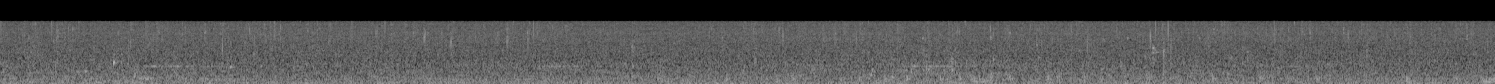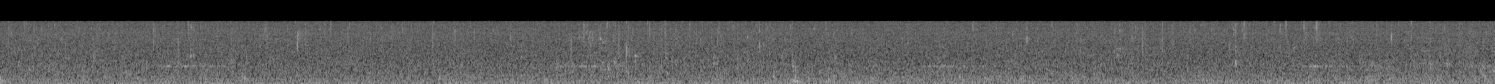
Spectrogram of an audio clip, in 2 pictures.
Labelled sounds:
28.0	28.3	invertebrate grinding on or near the hydrophone, 0.78 to 0.91 kHz

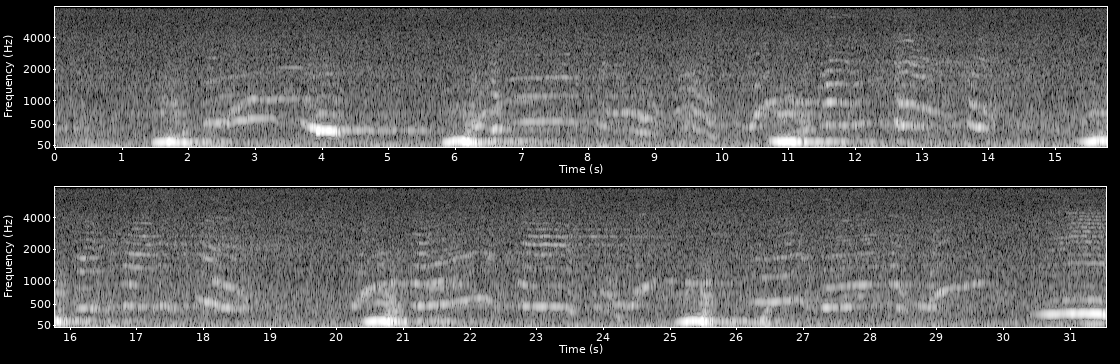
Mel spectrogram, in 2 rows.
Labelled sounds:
2.6	3.7	humpback whale, 0.80 to 2.2 kHz
6.5	7.8	humpback whale, 0.80 to 1.8 kHz
9.4	9.9	humpback whale, 0.96 to 2.0 kHz
10.5	12.0	humpback whale, 0.80 to 2.5 kHz
12.6	14.0	humpback whale, 0.80 to 2.7 kHz
16.1	16.5	humpback whale, 0.80 to 1.8 kHz
16.8	18.6	humpback whale, 0.80 to 3.6 kHz
20.4	22.2	humpback whale, 0.80 to 2.8 kHz
22.8	24.8	humpback whale, 0.80 to 3.7 kHz
26.6	28.1	humpback whale, 0.80 to 1.9 kHz
29.0	29.5	humpback whale, 0.80 to 0.96 kHz
30.8	31.5	humpback whale, 1.4 to 3.6 kHz

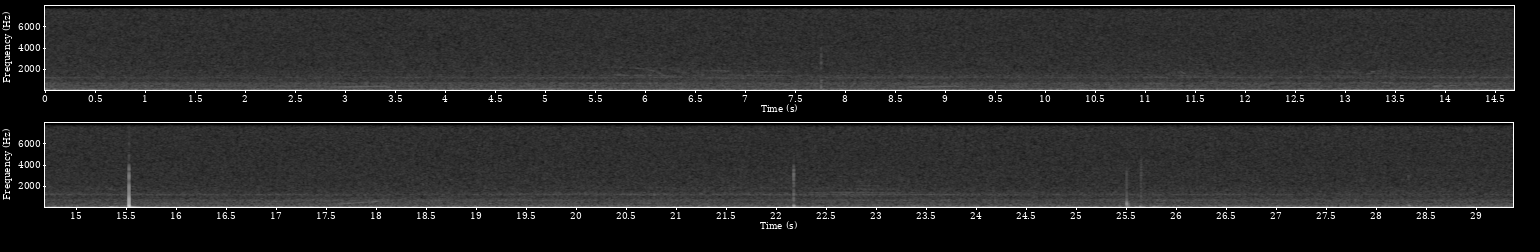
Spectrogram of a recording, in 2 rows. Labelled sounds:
6.6	6.9	killer whale, Bigg's (transient), 1.8 to 1.9 kHz
22.6	22.8	killer whale, Bigg's (transient), 1.3 to 1.5 kHz

